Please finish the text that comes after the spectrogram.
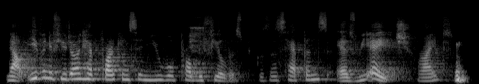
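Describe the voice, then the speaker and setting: A woman health professional, presenting to a support group in a quick, halting way with many restarts. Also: medium pitch, expressive, darkish tone. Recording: echoey room.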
